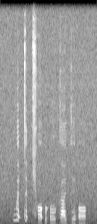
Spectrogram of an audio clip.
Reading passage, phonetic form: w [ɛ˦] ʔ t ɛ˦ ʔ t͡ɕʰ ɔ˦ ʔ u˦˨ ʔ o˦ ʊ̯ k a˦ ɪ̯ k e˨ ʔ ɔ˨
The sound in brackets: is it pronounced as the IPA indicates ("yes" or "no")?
yes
